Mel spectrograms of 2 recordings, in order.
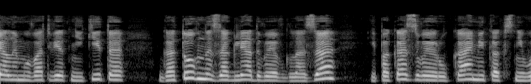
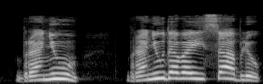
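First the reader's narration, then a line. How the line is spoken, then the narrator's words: Shouting, broken Russian. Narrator (Russian): кричал литвин, коверкая русские слова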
